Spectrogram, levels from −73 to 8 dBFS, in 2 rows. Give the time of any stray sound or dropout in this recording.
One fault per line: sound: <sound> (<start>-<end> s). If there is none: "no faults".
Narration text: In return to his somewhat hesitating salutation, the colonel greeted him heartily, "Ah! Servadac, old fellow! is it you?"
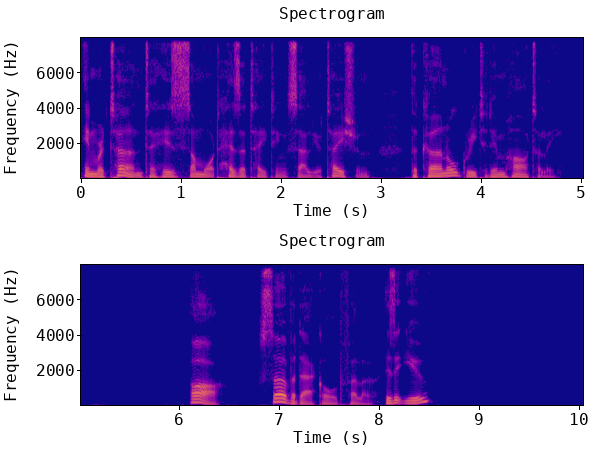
no faults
